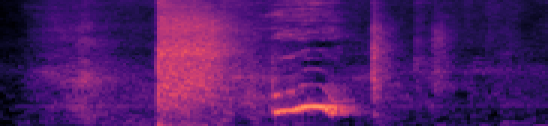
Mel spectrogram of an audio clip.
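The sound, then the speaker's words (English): Party poppers fired at close range into a person's face. A sharp, loud hissing burst is followed by a smaller second pop, over quiet background noise. “They're just like standing over him, wordlessly shooting party poppers in his face.”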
